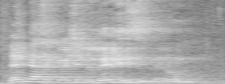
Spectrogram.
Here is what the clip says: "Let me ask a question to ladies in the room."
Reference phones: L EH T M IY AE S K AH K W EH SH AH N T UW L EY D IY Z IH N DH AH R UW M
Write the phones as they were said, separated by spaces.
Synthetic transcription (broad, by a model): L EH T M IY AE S AH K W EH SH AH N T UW L EY D IY Z IH N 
